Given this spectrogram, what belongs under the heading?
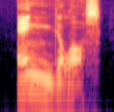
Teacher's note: when we have it in combination with itself as a gamma-gamma, it makes an ng sound. So angelos is alpha, gamma-gamma.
